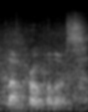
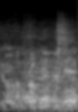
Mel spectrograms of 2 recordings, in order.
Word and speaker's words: Lampropoulos: These two guys know him better, and maybe could pronounce his last name for you. Okay, good, you all know him. Lampropoulos. Thank you, Lampropoulos.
